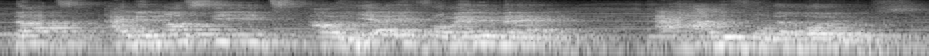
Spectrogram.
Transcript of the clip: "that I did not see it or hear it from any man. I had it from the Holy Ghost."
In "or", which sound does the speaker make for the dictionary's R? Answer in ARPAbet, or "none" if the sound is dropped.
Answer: L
